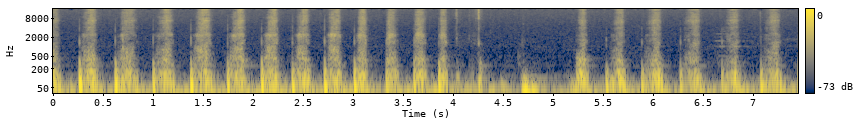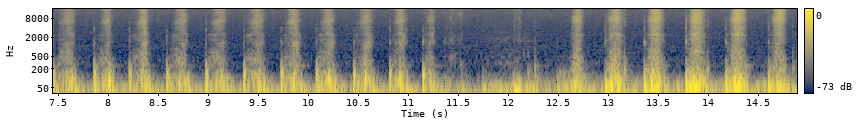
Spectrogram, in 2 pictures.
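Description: A green colored pencil scratches shading across flat cream drawing paper in a wire-bound spiral sketchbook. Quick, rhythmic back-and-forth strokes repeat steadily with a brief pause near the fourth second, each a short dry rasp with a soft low body.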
